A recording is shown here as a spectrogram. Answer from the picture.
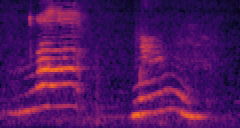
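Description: A domestic cat, a small cat named Mia, meows twice, fairly loud, each call a drawn-out harmonic whine with a falling tail, separated by a short pause.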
